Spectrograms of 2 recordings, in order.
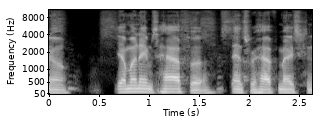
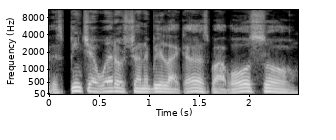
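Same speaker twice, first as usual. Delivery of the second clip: mocking, jeering, taunting kid voice. Retelling how mexican kids taunted in a stand-up bit: imitating mexican kids taunting. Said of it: "they'd be like".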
